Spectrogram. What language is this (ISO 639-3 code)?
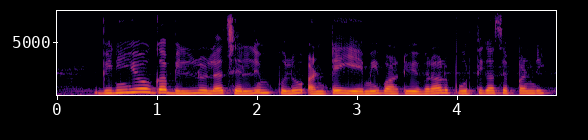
tel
